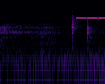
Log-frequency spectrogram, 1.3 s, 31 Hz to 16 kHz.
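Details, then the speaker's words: PS5 after repair, reassembled and powered on: quiet hum then one short high beep, fan spins up normally; console powers on normally. "all right we have a beep please come on get in do we get a fan spin I mean Yep this spins up lovely oh my God"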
